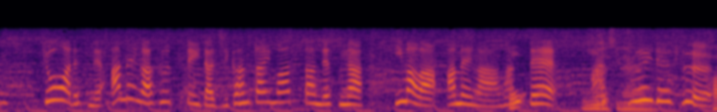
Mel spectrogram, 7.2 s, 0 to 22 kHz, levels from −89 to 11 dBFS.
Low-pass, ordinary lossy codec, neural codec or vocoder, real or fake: none; none; none; real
